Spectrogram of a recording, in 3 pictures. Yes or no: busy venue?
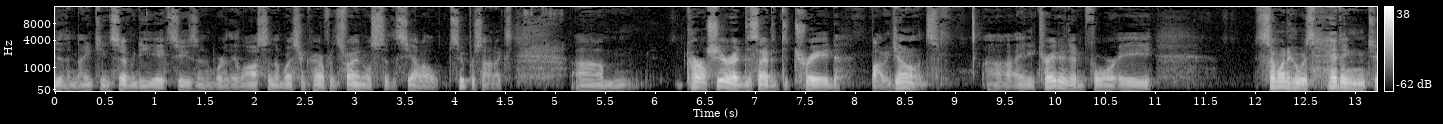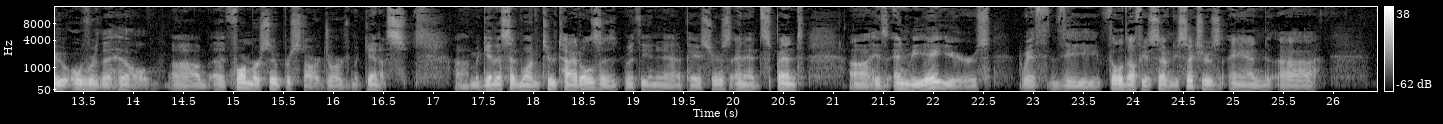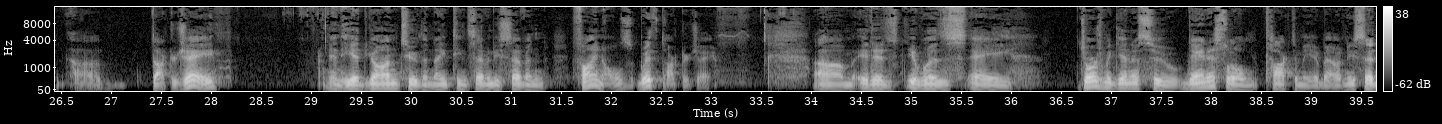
no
